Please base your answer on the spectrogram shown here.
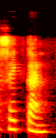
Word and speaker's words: sekan: Nah, 3 yang lainnya yang perlu kalian ketahui juga adalah sekan. SEC itu bacanya sekan.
